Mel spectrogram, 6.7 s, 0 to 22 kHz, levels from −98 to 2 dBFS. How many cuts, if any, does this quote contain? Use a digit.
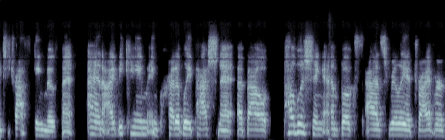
1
